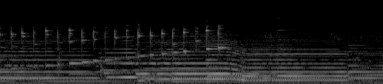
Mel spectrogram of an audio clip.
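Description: A mobile phone ringtone plays a bright, repeating electronic melody, steady and clear for several seconds with no talking over it.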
